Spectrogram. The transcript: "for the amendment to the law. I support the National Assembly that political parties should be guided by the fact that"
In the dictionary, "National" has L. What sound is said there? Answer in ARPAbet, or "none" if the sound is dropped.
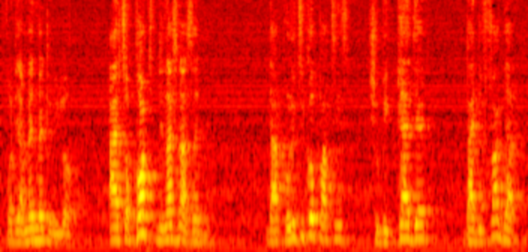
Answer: N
